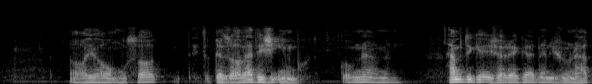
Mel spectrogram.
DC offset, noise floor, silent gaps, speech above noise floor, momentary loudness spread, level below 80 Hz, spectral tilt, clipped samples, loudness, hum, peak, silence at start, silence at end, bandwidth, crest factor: under 0.1%; -56 dBFS; none; 30 dB; 14 LU; -52 dBFS; -8 dB/octave; under 0.1%; -27 LUFS; none; -4 dBFS; 0.7 s; 0 s; 6.2 kHz; 24 dB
